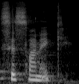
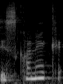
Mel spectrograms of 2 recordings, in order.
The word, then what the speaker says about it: Sisconic: I said Sisonic in my Alexander saying only your name video, because yeah, but it's actually pronounced Sisconic, I found out.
